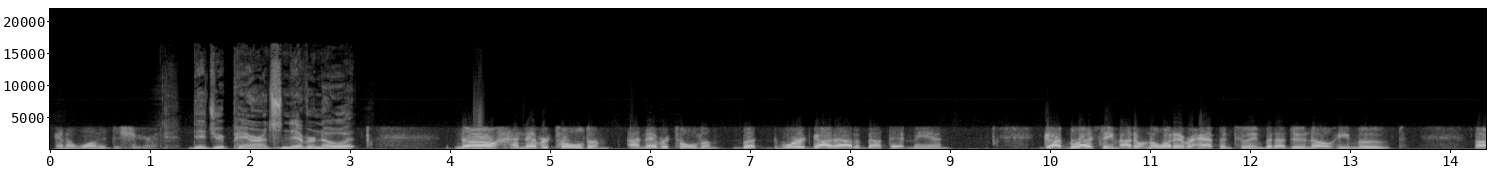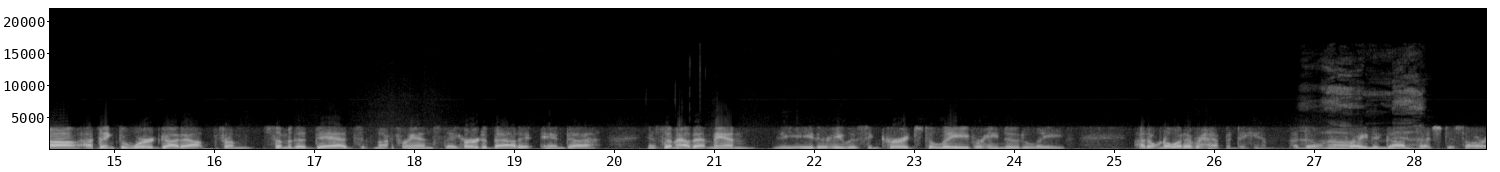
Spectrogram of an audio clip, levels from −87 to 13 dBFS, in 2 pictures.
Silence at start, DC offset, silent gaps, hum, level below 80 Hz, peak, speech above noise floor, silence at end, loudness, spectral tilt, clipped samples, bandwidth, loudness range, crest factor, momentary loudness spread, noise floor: 0.05 s; under 0.1%; none; none; -46 dBFS; -6 dBFS; 25 dB; 0 s; -21 LUFS; -5 dB/octave; under 0.1%; 16 kHz; 5 LU; 16 dB; 14 LU; -46 dBFS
